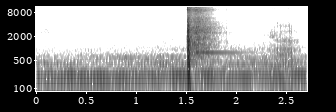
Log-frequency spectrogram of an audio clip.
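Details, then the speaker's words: Air rifle after hammer stroke shortened from 1.5 cm to 1 cm to cut recoil: one short, sharp crack with no metallic clang trailing it; clean, healthy shot. "suaranya juga lebih enak ya. Enggak terlalu gimana ya, kayak ada yang mukul besi cetak begitu teman-teman ya."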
